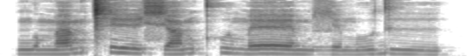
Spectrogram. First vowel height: low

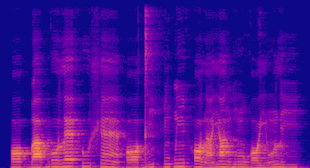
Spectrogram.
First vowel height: mid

